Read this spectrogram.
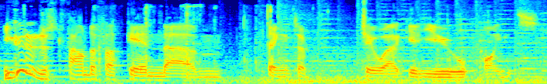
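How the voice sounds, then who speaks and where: Male co-host, lowish voice, teasing and sweary, clear game music behind. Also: lively intonation, measured pace. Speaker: co-streamer. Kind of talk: casual live-stream chat.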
